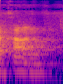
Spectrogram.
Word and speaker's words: Achan: And God shows Joshua that it's this one particular man, Achan, or Achan. It'd be a closer Hebrew pronunciation.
